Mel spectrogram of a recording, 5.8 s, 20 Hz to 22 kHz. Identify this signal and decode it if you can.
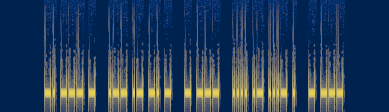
Morse code, heard as a keyed tone, about 40 wpm, 700 Hz. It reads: NOT WANT TO HAVE TO
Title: Sets of 5 Words Encore2 40wpm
